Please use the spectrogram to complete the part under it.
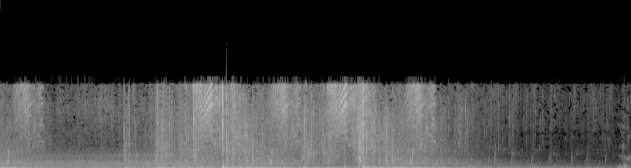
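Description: Bombarda spell blasts in Hogwarts Legacy, with a pair of sharp booming impacts rising out of a dense, rumbling wash of magical combat noise and debris.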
